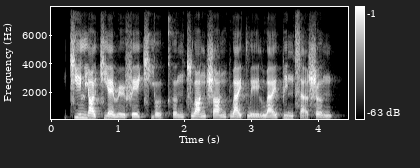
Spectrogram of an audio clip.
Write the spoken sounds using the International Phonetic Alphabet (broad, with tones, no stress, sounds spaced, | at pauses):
t͡ɕ i˦ l j ɑ˨ ʊ̯ t͡ɕ j ɛ˥˨ ɻ ɻ̩˥˨ f e˦ ɪ̯ t͡ɕʰ j o˨˦ ʊ̯ kʰ ɤ˨˦ ŋ t͡s w ɑ˦ ŋ ʂ ɑ˨˦ ŋ p w a˧ ɪ̯ t̪ w e˩ ɪ̯ l w a˨˦ ɪ̯ p i˦ ŋ s ä̰˨˩ ʂ ɤ˥˨ ŋ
